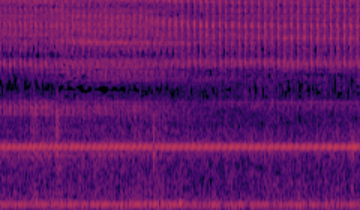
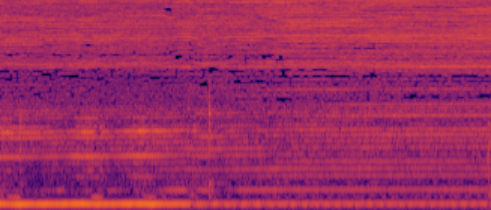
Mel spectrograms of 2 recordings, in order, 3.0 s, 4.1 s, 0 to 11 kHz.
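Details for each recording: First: un zumbido !!! ciclo de trabajo 15% luego probé la frecuencia, intenté bajar el sonido, el zumbido que se produce es este módulo Second: Small 3.7 V DC motor driven by a dual-mode PWM module at 618 Hz and 100% duty cycle: steady, even hum with fine high whir, no stumbles or scraping; healthy at full speed.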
